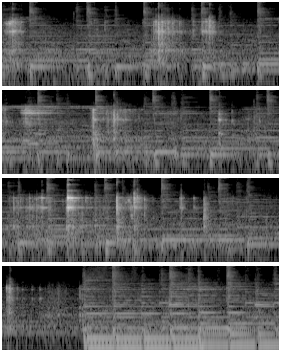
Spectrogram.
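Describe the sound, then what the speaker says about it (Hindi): Ice cubes drop and clink into a glass of Rooh Afza sharbat in a series of sharp, bright chinks and rattles, close by and loud against near silence, with no voices. "अब हम इसमें आइस ऐड करेंगे।"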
